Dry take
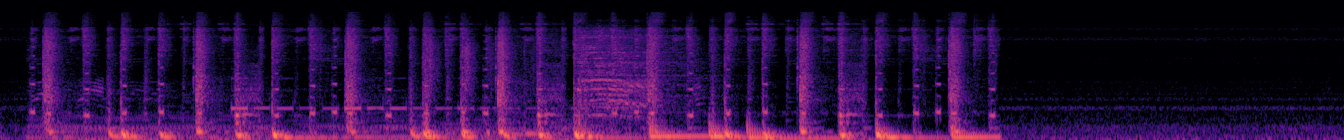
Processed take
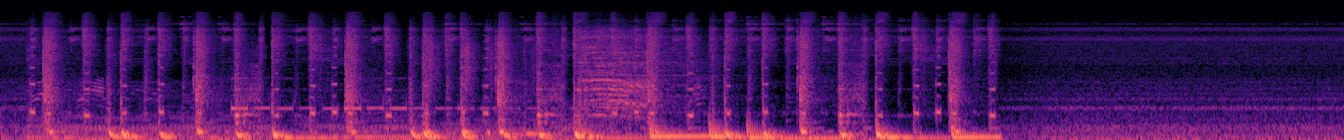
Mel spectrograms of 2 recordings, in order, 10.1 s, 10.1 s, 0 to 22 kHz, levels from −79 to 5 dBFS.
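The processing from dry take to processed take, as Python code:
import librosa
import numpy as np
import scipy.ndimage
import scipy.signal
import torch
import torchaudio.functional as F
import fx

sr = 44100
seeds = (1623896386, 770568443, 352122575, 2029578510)

p1 = 10.0 ** (-29.5 / 20.0) * np.tanh(x / 10.0 ** (-29.5 / 20.0))
p2 = x + (p1 * librosa.db_to_amplitude(-8.5))
p3 = fx.band_squash(p2, sr, depth_pct=40)
y = p3 * librosa.db_to_amplitude(4.5)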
